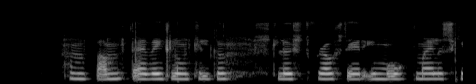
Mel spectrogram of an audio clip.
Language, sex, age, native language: Icelandic, male, 12, Icelandic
